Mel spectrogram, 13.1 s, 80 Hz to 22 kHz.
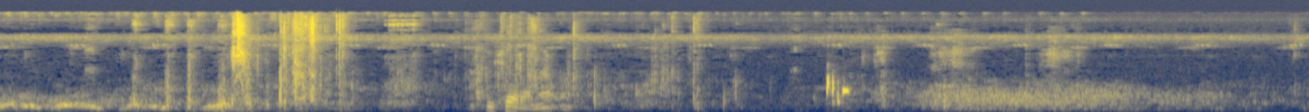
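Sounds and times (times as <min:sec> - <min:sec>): insects trilling: 0:00.0 - 0:13.0
sharp chirp: 0:08.3 - 0:08.5.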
